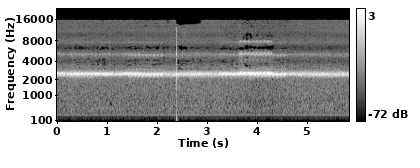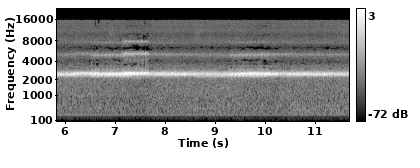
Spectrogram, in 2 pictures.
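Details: Summer night chorus of crickets, a continuous high ringing trill whose upper bands swell and fade every few seconds, with one brief sharp click early on.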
